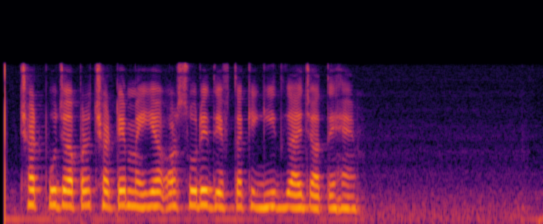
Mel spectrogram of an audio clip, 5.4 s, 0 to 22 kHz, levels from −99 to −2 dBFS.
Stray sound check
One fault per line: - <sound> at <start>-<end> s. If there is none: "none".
none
